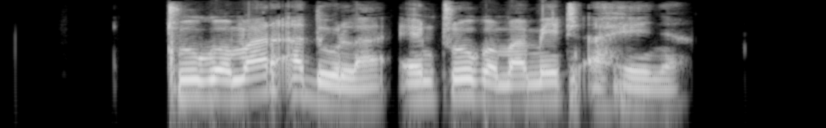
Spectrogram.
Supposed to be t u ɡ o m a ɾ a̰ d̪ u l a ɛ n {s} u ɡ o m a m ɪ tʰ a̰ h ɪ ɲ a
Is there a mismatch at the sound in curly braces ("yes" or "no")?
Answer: yes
